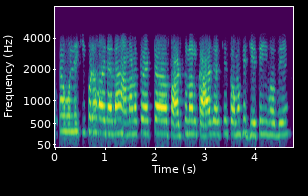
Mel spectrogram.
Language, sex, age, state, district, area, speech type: Bengali, female, 30-45, West Bengal, Darjeeling, rural, conversation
